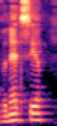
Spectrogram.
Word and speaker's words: Venezia: They are saying Venezia.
